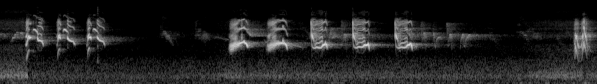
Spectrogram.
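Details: Night song of a thrush in a back garden, phrases repeated: three quick high notes, a pause, then a run of five similar ringing double notes, with a low steady hum underneath.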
